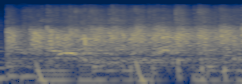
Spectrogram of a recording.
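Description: An audience breaks into a full round of applause for the evening's guests, a dense, steady wash of many hands clapping at an even loudness throughout, with no voices standing out.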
